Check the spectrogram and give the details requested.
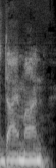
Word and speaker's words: daimon: like level for example in greek deimos which is spelled slightly differently but sounds quite similar to daimon deimos actually means dread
